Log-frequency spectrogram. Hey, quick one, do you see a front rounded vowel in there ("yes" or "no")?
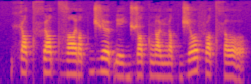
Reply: yes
